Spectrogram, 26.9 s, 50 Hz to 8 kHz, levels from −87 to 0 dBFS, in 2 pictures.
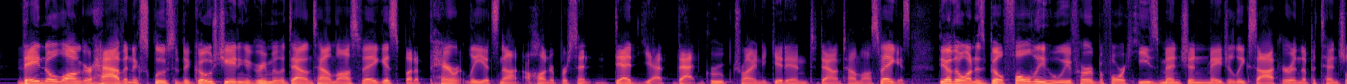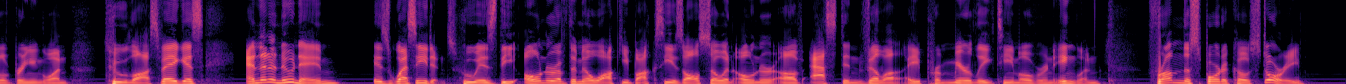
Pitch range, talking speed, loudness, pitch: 110-145 Hz, 195 wpm, -25 LUFS, 125 Hz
